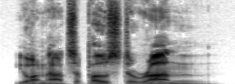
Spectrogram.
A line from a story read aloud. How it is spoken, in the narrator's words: Raleigh returned gravely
